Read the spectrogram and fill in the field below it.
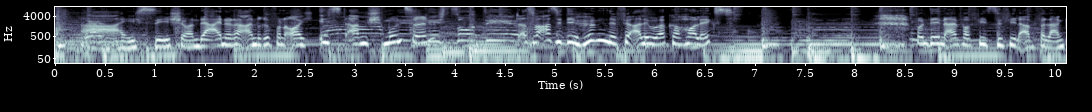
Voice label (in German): Radio Moderation, voice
